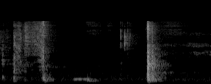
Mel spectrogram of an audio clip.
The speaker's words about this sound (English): And shuffled the cards and laid them out, and our spread is as follows.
